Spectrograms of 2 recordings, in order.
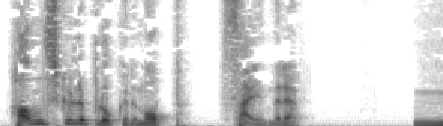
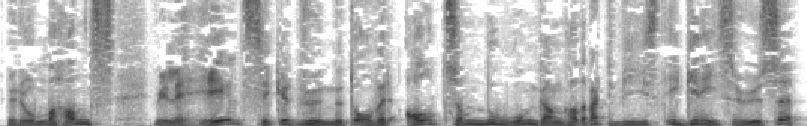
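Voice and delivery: usual speaking voice

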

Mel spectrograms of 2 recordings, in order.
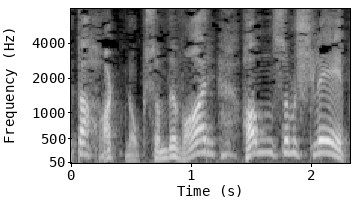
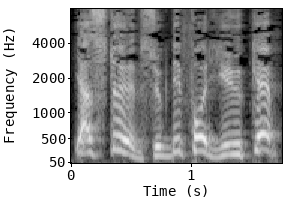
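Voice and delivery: put-on higher, protesting child; complaining; 6 semitones higher, 3 dB louder than usual. A narrator's reading. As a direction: argue back indignantly. Boy keeps complaining to mother.

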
